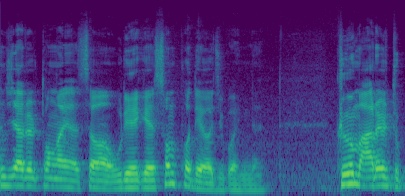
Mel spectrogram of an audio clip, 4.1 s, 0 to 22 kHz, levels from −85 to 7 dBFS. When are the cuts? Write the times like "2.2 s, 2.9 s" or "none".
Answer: none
